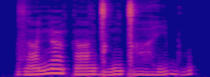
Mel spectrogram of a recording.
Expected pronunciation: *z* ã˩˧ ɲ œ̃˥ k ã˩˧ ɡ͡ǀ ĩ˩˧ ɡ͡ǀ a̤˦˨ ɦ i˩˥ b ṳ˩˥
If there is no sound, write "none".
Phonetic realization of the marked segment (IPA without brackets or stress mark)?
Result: z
